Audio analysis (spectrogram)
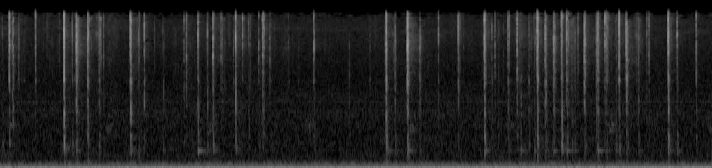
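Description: Fingertips of both hands tap the black plastic keycaps of a MacBook Pro keyboard, set in an aluminum body on a wooden desk, in light typing. Soft, quick clicks come in an uneven, steady stream over a constant low hum.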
